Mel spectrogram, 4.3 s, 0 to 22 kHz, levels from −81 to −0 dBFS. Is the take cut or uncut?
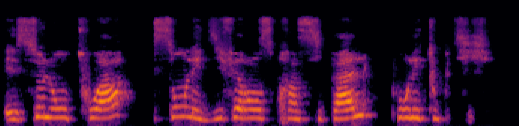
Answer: cut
